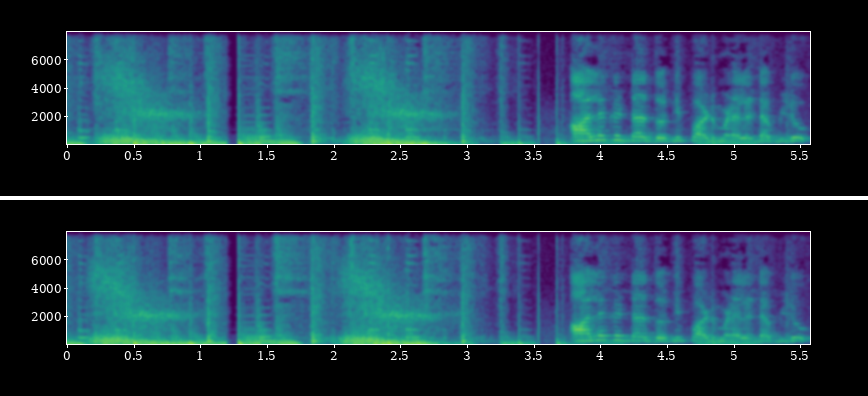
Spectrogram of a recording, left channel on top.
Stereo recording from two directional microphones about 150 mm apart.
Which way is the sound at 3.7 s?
15° left (ahead or behind).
